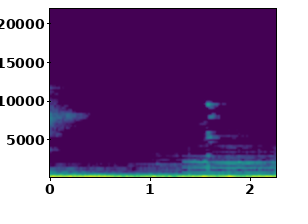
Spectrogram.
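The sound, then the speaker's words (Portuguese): A deep, steady low rumble of thunder from far-off lightning rolls on without a break, following two lightning flashes, with faint tonal hums and a few soft clicks drifting above it. No one speaks. “Não, é que foi, rolou dois, não, dois raios e depois o barulho.”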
